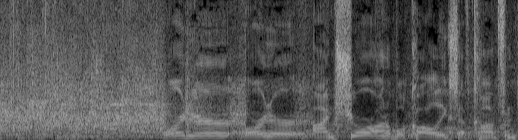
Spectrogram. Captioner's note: some Applause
